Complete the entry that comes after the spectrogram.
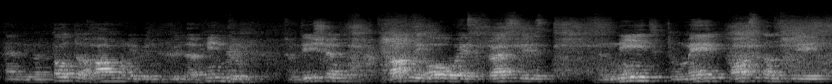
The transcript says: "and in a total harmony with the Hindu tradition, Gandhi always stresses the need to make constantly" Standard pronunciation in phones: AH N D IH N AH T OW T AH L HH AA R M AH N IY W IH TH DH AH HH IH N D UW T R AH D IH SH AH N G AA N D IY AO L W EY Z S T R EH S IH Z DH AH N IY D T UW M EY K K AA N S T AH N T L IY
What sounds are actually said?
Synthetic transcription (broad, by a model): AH N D IH N AH T OW T AH L HH AA R M AH N IY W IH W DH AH HH IH N D UW T R AH D IH SH AH N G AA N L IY AO L W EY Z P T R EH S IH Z DH AH N IY D T UW M EY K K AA N S T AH N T L IY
